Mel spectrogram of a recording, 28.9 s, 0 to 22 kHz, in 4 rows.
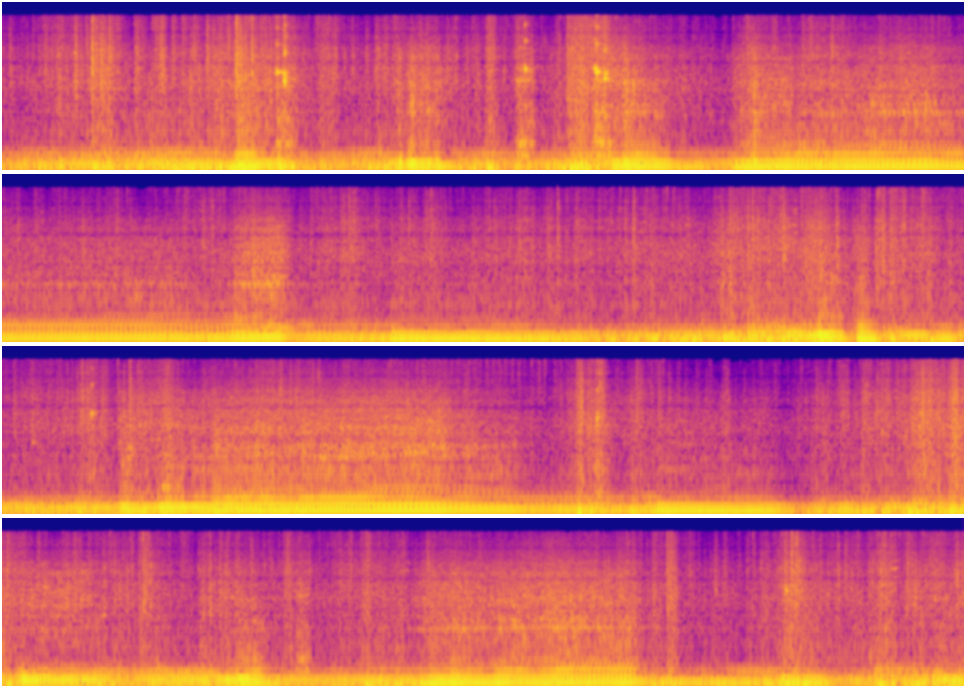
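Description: Peugeot 106 engine driven hard on a dirt track, heard from inside the cabin: the revs climb and drop repeatedly as the driver works the throttle and gears, with scattered short knocks.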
